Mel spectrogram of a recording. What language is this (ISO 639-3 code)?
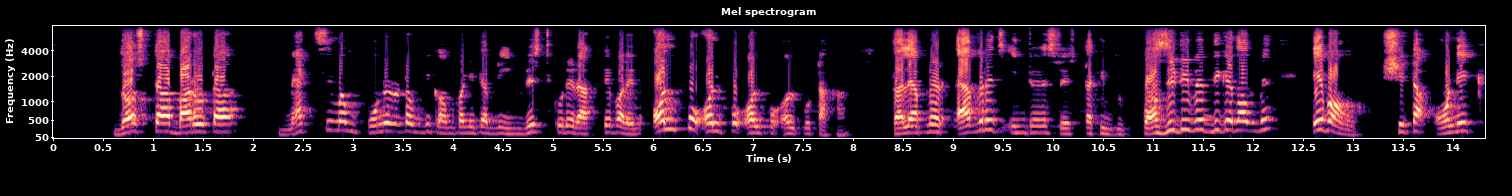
ben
